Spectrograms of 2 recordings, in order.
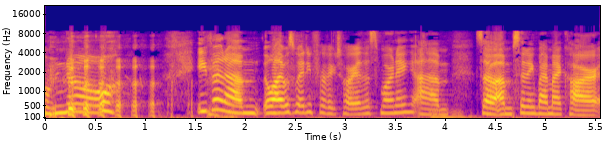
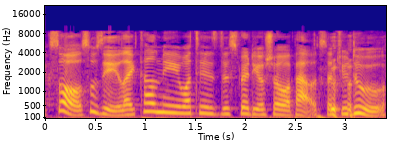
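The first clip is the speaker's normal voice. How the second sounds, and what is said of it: Attempted Israeli accent. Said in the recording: “That's not an Israeli accent”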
